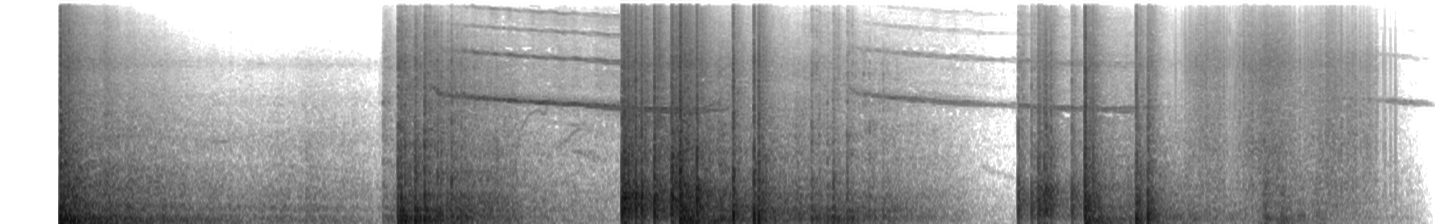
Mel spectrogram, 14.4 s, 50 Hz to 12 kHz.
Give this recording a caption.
Fireworks recorded on a local holiday, very near to the source. Rode NTG-2 into Sony PCM-M10 recorder
ambience, field-recording, fireworks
